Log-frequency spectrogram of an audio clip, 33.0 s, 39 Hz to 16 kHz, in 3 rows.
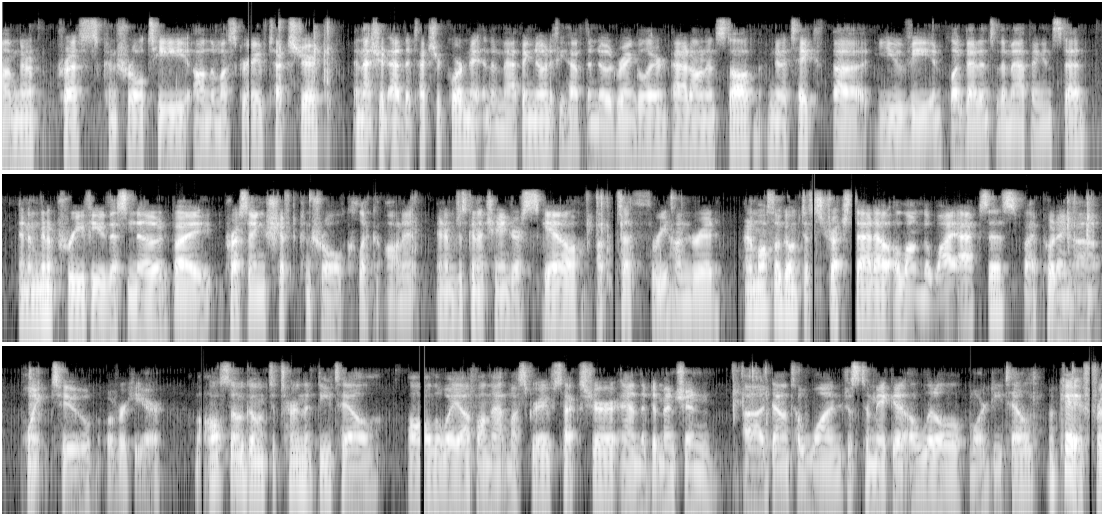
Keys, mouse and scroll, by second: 10.9-31.8 drag, 31.8 scroll up 10.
